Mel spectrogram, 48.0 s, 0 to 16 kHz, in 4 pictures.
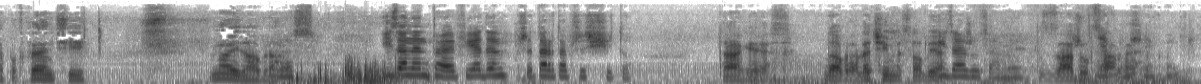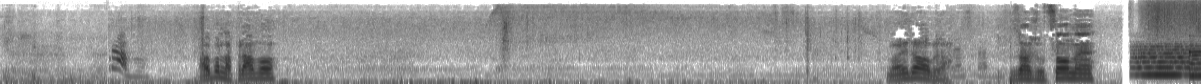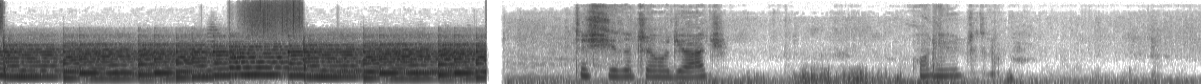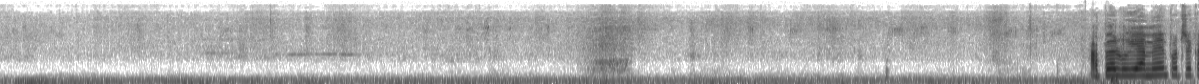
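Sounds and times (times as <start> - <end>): wind rumbling on microphone: 2.9 - 4.4, 11.4 - 14.0, 31.0 - 36.8.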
